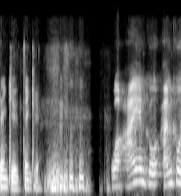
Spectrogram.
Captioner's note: person chuckles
